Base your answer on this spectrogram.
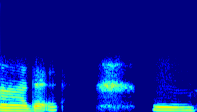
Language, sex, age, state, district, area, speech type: Malayalam, female, 45-60, Kerala, Kozhikode, urban, conversation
